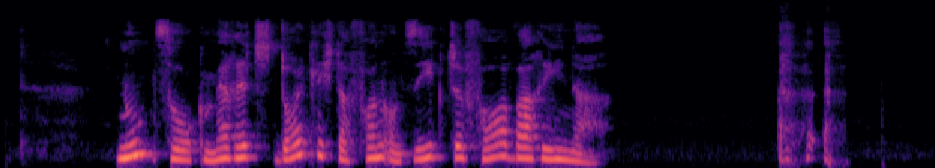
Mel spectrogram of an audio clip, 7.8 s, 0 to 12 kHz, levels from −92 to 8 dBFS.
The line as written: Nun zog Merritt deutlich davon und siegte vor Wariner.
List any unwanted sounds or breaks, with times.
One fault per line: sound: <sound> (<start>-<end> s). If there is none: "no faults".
sound: cough (6.5-7.1 s)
